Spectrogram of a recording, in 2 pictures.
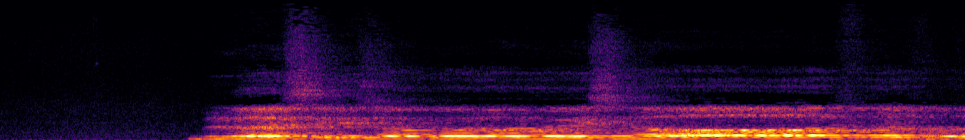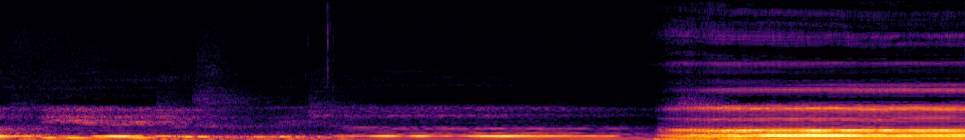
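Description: A man chants in a steady, sung voice in an echoing room.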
